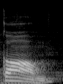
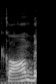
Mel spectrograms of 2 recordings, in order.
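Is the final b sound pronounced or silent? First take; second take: silent; pronounced. First: The b sound at the end is silent. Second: A b sound is pronounced at the end. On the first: The speaker calls it right. "बी क्या है, silent है" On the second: The speaker calls it wrong. "कॉम्ब नहीं है"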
